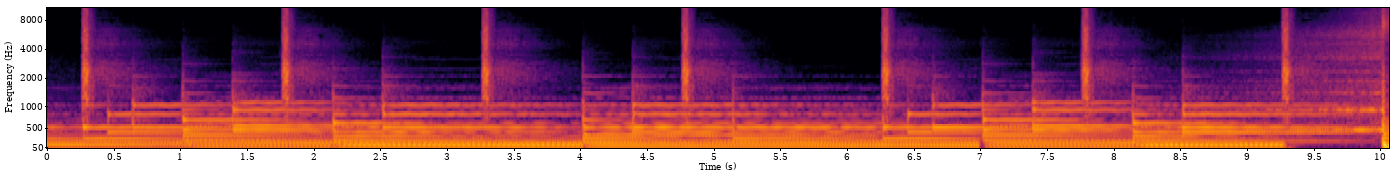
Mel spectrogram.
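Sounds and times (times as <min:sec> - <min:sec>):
synthesizer chords: 0:00.0 - 0:10.0.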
